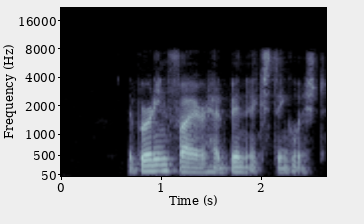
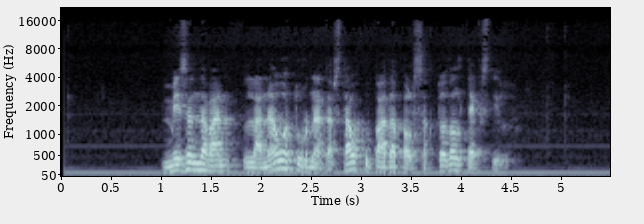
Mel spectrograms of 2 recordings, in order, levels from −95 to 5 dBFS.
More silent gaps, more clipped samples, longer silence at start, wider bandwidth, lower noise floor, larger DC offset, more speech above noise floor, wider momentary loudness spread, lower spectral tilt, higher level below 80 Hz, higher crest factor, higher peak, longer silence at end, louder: neither; neither; second, 0.65 s vs 1 s; second, 8.2 kHz vs 16.5 kHz; first, -86 dBFS vs -40 dBFS; neither; first, 58 dB vs 25 dB; about the same, 11 LU vs 9 LU; second, -5 dB/octave vs -7.5 dB/octave; second, -70 dBFS vs -54 dBFS; first, 22 dB vs 16 dB; second, -8 dBFS vs -2 dBFS; second, 0.1 s vs 0.65 s; second, -28 LUFS vs -16 LUFS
